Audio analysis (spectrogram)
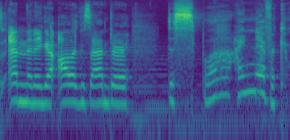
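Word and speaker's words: Desplat: And then you got Alexander Desla. I never can pronounce his last name. It's D E S P L A T. So it's like display. I'm not sure.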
